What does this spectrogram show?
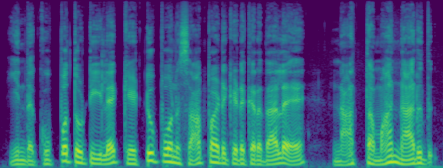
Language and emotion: Tamil, disgusted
